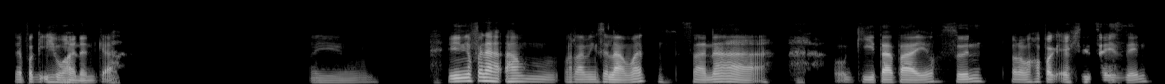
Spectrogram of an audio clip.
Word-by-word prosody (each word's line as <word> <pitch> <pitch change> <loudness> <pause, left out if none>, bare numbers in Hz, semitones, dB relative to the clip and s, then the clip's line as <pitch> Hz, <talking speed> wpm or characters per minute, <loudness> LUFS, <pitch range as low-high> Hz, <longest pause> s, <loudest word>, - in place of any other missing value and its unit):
Napag-iiwanan 105 -5 -1
ka? - - -5 1.9
Ayun. 100 +2 -14 0.7
Yun 140 +2 +4
nga 160 - +2
pala, 165 -2 +8 0.2
um, 125 -5 -2
maraming 115 0 -2
salamat. 110 +4 +3 0.3
Sana, 110 +1 -2 1.2
magkita 110 0 +1
tayo 110 +3 +3
soon 125 +5 -2 0.2
para 115 -1 -1
makapag-exercise 115 -3 -2
din. 125 +7 -3
110 Hz, 80 wpm, -24 LUFS, 105-120 Hz, 1.9 s, pala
